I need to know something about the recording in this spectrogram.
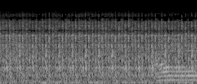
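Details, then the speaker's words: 2012 Chevy Equinox 2.4L with a new timing chain, at warm idle; silent when cold, noise starts as it warms: rapid regular light ticking about ten per second; top-end tick, cause not pinned down. "the thing is when you're cold and you start it the engine runs beautiful no noise whatsoever it sounds good but as soon as it starts warming up i get this"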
